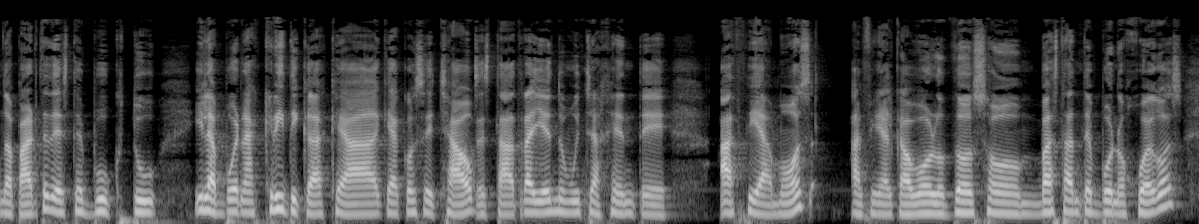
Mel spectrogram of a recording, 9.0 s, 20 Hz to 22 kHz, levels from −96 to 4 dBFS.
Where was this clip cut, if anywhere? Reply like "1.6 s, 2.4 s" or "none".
3.6 s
